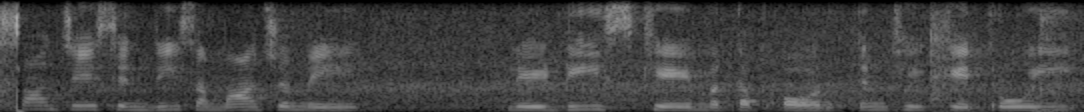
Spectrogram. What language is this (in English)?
Sindhi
